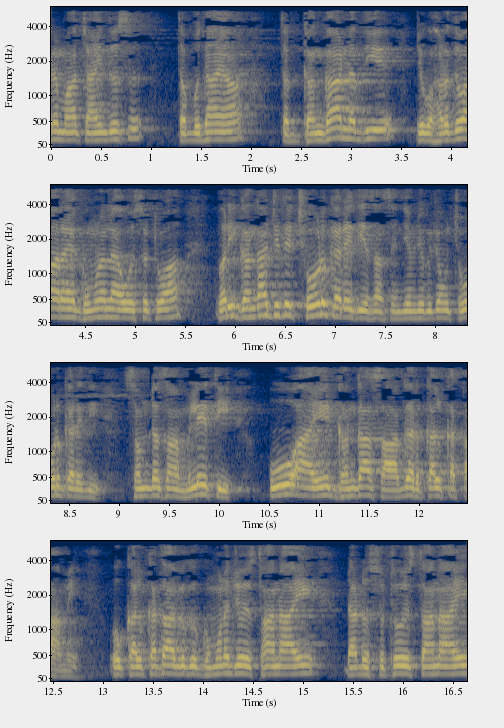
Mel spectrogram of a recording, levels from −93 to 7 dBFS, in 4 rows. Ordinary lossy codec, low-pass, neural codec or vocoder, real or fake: MP3, 24 kbps; 5.4 kHz; none; real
